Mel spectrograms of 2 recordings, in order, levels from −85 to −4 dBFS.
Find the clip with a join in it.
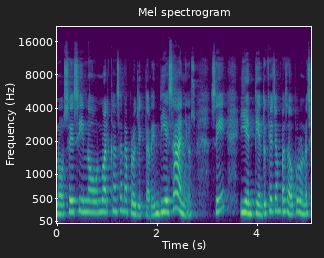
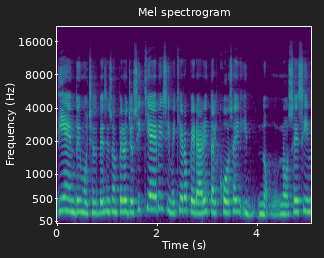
first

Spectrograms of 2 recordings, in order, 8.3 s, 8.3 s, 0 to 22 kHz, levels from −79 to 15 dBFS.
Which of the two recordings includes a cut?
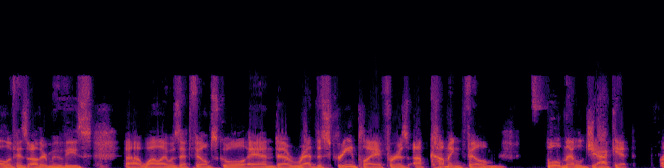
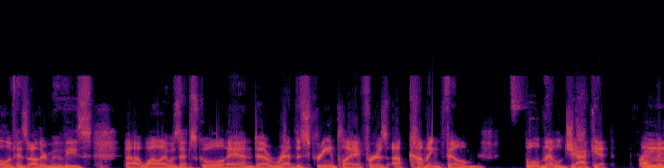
second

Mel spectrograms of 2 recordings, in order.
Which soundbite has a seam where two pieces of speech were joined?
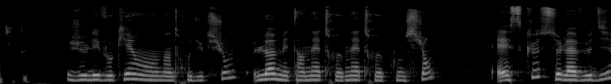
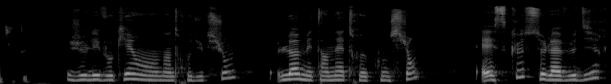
first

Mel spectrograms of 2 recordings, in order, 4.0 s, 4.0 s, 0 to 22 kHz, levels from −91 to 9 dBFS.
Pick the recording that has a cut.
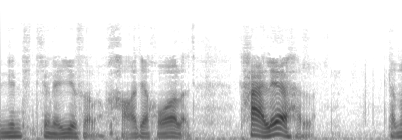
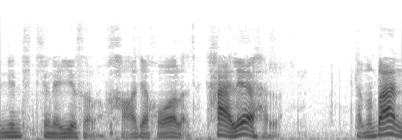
second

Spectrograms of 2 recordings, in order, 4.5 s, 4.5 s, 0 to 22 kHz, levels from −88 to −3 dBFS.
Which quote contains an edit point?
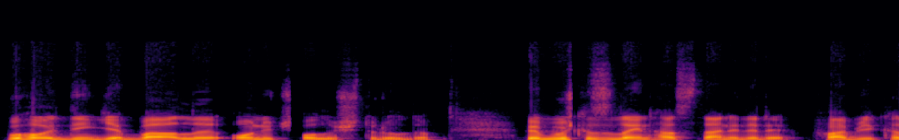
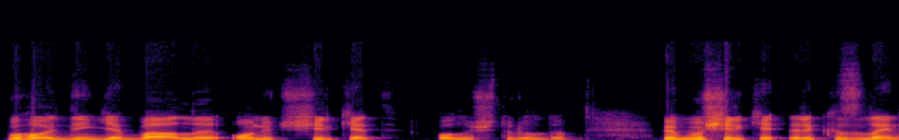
first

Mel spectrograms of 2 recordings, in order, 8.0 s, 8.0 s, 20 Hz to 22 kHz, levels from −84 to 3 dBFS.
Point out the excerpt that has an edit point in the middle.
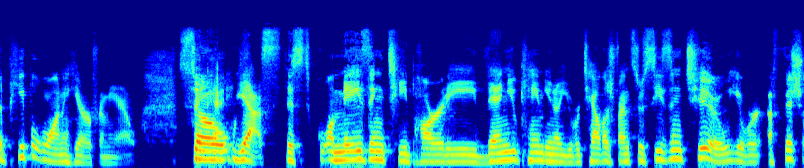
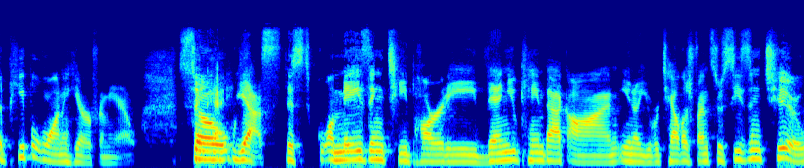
first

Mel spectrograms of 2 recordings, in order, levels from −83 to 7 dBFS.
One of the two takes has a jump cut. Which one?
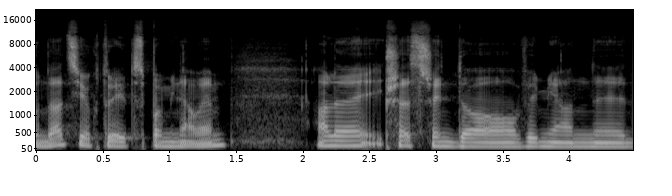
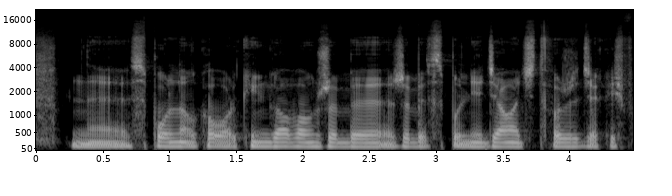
first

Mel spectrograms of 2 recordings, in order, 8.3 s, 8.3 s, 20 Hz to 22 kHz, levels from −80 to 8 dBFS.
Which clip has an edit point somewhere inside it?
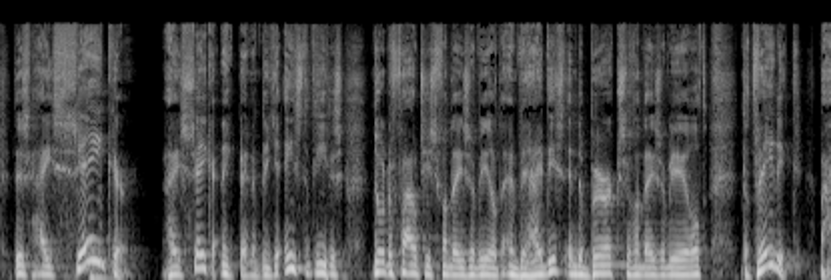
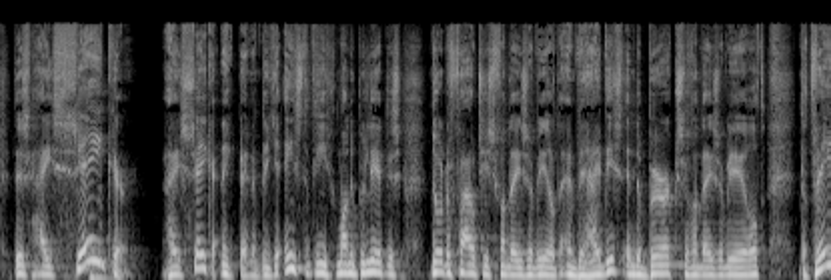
first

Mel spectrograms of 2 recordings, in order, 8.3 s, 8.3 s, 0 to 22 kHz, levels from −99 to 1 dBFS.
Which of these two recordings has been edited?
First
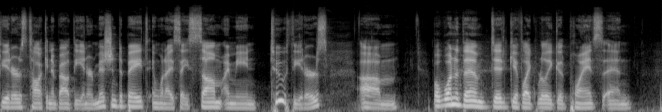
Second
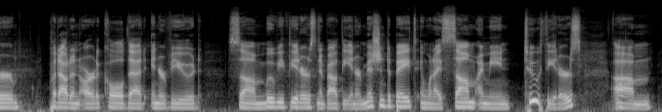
second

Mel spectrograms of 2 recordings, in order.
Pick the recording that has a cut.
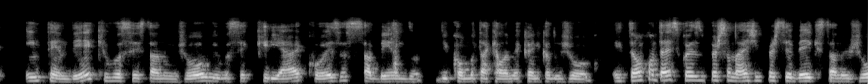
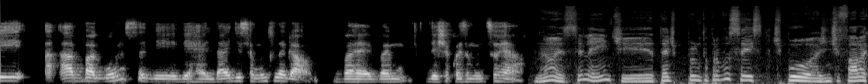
second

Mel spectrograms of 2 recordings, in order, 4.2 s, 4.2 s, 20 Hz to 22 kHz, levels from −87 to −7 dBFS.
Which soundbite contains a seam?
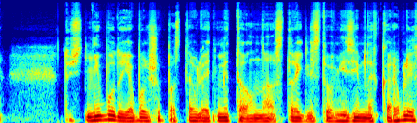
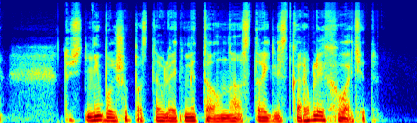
second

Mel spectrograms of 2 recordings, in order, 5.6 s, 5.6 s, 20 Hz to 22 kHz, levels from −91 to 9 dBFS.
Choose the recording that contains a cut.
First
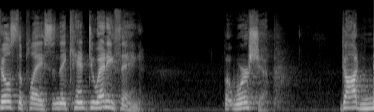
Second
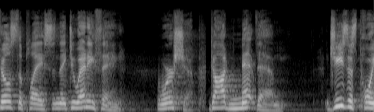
second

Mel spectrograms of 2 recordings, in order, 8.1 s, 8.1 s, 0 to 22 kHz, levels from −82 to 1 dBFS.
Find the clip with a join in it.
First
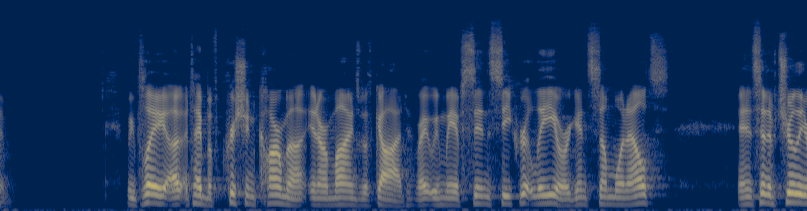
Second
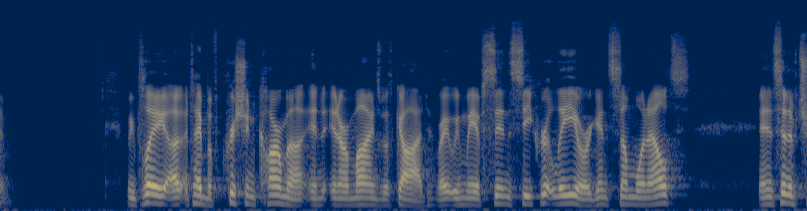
first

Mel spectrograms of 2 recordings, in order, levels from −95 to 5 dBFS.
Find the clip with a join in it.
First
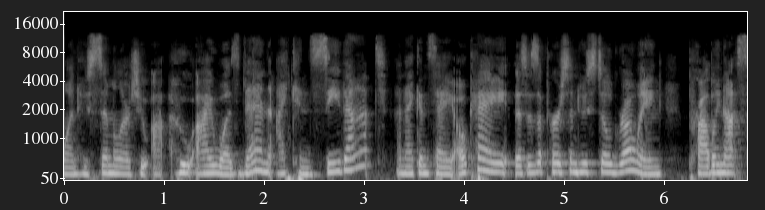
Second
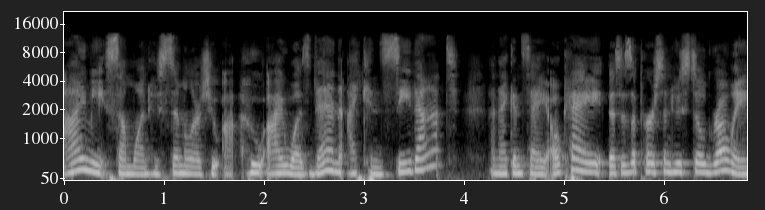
first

